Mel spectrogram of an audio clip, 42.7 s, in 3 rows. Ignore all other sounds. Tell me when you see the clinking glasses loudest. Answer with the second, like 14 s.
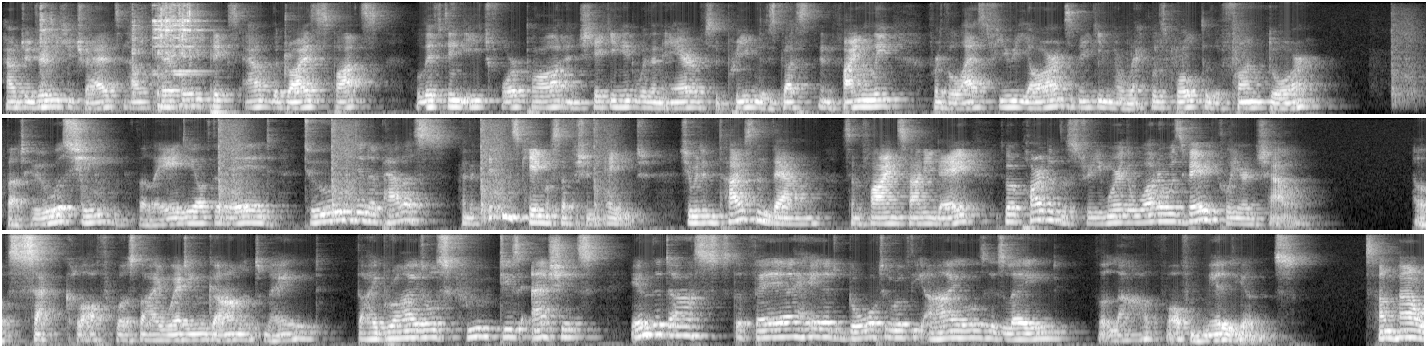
2 s.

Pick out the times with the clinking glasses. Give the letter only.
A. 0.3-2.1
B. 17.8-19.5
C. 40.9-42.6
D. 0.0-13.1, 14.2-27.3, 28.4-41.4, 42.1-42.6
A.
